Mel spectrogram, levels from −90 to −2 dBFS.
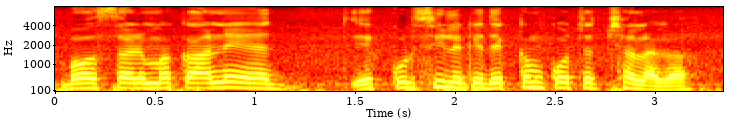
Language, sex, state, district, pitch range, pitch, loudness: Hindi, male, Madhya Pradesh, Umaria, 165-185 Hz, 175 Hz, -14 LUFS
